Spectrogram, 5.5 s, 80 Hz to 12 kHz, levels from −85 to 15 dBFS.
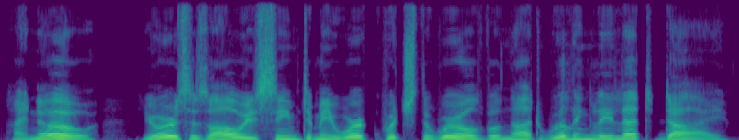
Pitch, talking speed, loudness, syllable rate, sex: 170 Hz, 185 wpm, -17 LUFS, 4.2 syllables/s, male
